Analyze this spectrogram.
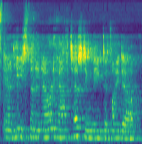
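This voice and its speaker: A woman speaks at medium pitch. The recording has audible room echo and noticeable background noise. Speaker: person with Parkinson's speaking at a walk. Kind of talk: personal testimony speech. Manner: halting, with many fillers.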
